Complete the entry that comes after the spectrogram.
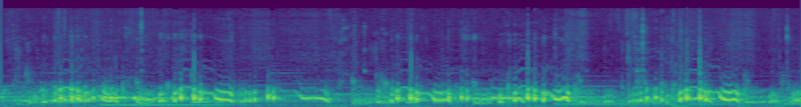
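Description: European turtle doves cooing: a low, rolling coo that wavers in pitch and runs on almost without a break, with a short lull about two and a half seconds in.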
